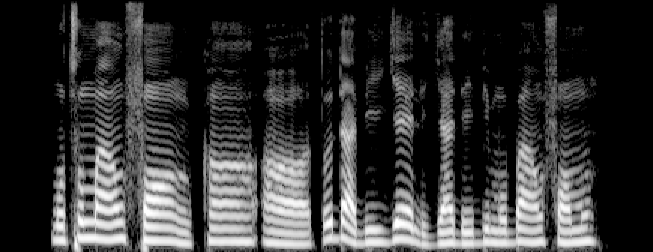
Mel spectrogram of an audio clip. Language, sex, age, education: Yoruba, male, 30-45, tertiary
